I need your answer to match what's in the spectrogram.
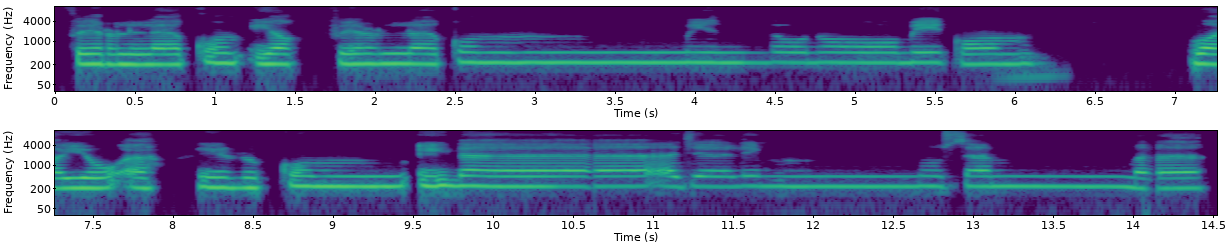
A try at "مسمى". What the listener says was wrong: முசம்ம அல்ல, நீட்டி நிப்பாட்டுங்க லைட்டா, அப்பதான் சரியா வரும். முசம்ம. இலா நிட்டுங்கோ. இல மதுர அடையாளம் மிகுது.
